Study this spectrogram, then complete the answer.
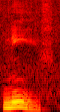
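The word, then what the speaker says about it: Niamh: Nev, she said, pronounced nev. A rare name, Irish.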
